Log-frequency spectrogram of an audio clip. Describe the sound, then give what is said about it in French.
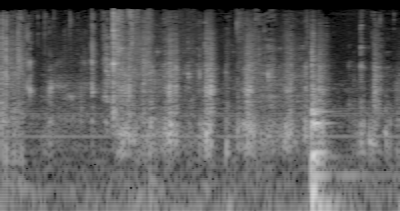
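Pringles potato chips being eaten: a few crisp, brittle bites crack out among softer, faint chewing and crunching, with no talk. “Ça goûte donc bizarre, Pringles. J'ai jamais été un gros fan, moi, des chips Pringles, pour vrai.”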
